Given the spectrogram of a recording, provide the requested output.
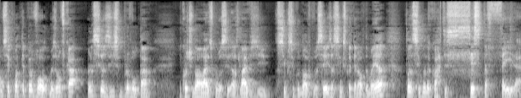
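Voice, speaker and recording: A man's somewhat breathy voice of medium pitch and dark, mellow tone, at a fairly quick pace with ordinary pitch variation. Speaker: mentor and live stream host. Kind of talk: live stream talk with prayer. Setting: live stream.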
